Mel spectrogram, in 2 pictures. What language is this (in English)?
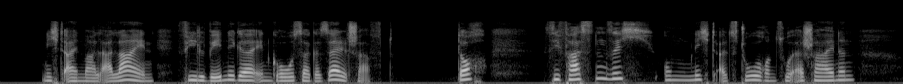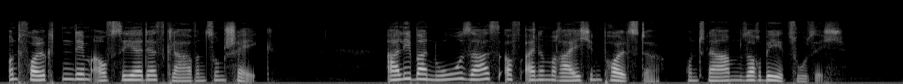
German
